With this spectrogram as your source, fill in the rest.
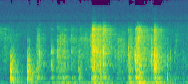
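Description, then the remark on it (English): A key rattles and clicks in the lock of a house's back door a couple of times, then the door is pulled open with a burst of scraping and rustling movement, without any talking. “This it? It's locked. Key's in the door.”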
